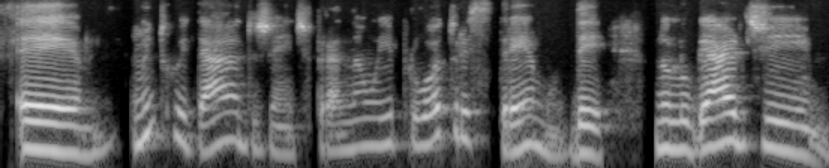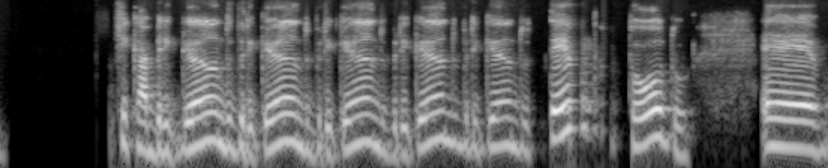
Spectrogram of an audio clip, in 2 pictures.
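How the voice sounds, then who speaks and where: A woman's voice: medium pitch, vocal fry, dark tone. A middle-aged woman coaching parents, speaking emphatically, repeating her key points and checking that the listener follows. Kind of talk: advice video monologue. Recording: dull lo-fi recording.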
